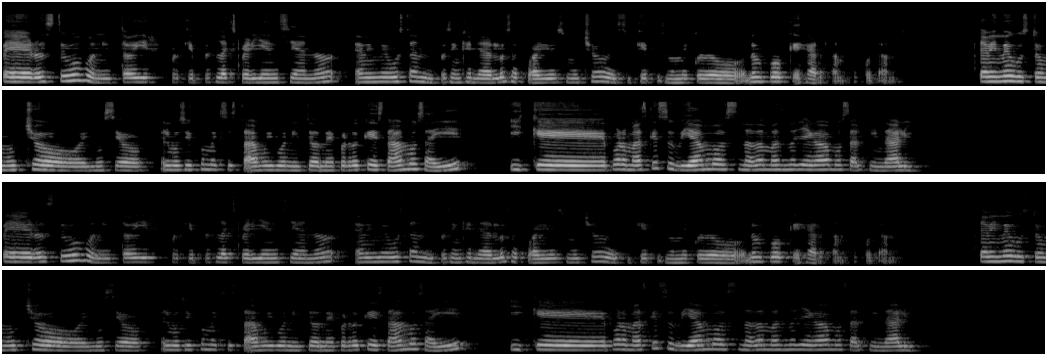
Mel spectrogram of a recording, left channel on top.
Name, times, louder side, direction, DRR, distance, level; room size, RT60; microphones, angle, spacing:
voice 1, 0.0-1.5 1.9-8.4 8.8-8.9 9.8-15.0 15.5-19.6, left 4 dB, 45° left, 0.4 m, -30 dB
11.0 x 6.3 x 3.0 m
head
